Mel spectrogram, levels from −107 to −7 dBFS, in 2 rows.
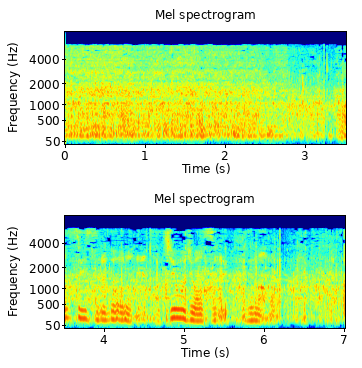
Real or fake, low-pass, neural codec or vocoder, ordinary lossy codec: fake; 7.2 kHz; vocoder, 22.05 kHz, 80 mel bands, HiFi-GAN; MP3, 24 kbps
